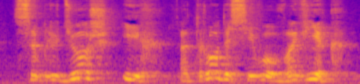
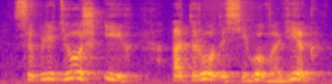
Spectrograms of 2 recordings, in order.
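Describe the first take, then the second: The two takes are said the same way.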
